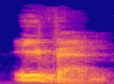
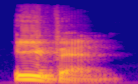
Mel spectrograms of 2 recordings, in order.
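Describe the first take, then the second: First: "event" with the first syllable stressed. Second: "event" louder, first syllable punched; stress on first syllable. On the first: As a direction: hit the start of "event". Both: Shown as a demonstration. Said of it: "最初にアクセントがあります".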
